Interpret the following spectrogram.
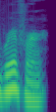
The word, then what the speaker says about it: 부엌: Un batchim "ㅋ" [k] o "ㄲ" se convierte en el sonido "ㄱ" [g] '윽' , así que '부엌' (cocina) se pronuncia como '부억'.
